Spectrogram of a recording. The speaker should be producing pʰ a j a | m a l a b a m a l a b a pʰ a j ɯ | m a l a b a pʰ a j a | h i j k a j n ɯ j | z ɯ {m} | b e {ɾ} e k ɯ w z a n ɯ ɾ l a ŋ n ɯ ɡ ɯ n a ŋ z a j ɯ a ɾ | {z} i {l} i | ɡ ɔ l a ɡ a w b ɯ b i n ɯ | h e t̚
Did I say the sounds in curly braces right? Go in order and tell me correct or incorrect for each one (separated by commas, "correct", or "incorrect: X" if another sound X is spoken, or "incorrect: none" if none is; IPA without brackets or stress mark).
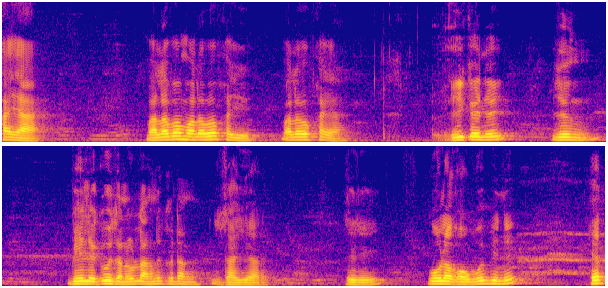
incorrect: ŋ, incorrect: l, correct, incorrect: ɾ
